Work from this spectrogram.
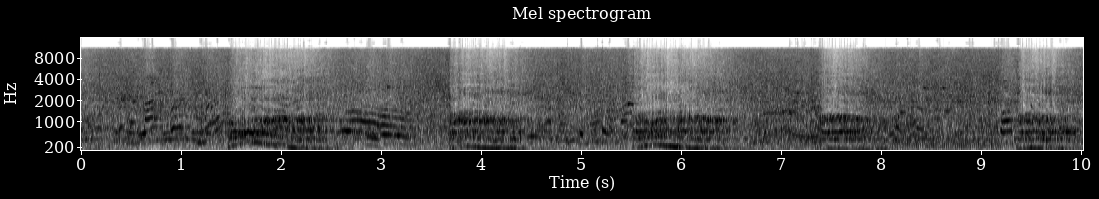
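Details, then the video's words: Roaring male lions at a zoo: deep, bowed roars, each swelling and falling over about a second, repeated several times, with onlookers chatting behind. "Lions Roaring Compilation"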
